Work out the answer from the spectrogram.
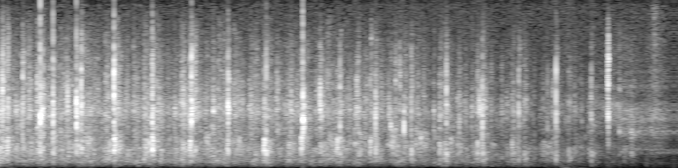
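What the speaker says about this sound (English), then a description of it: "please a round of applause for Chicopee's finest and bravest" Applause for a city honor guard at a coronation ball, many hands clapping steadily in a hall for several seconds with no voices over it.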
